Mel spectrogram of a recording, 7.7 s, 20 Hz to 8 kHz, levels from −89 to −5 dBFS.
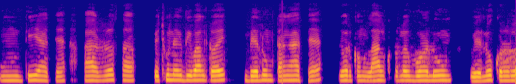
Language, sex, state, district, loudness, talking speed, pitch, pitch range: Bengali, male, West Bengal, Malda, -22 LUFS, 145 wpm, 165 Hz, 160-170 Hz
